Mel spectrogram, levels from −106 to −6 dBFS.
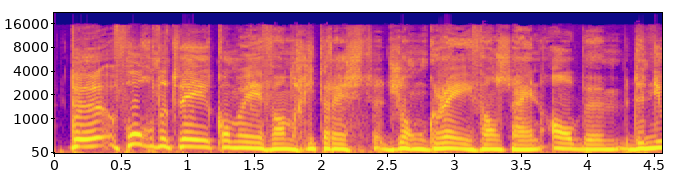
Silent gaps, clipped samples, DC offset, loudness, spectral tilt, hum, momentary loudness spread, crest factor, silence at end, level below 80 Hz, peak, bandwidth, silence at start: none; under 0.1%; under 0.1%; -9 LUFS; -6 dB/octave; none; 3 LU; 8 dB; 0 s; -34 dBFS; 0 dBFS; 16 kHz; 0.1 s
